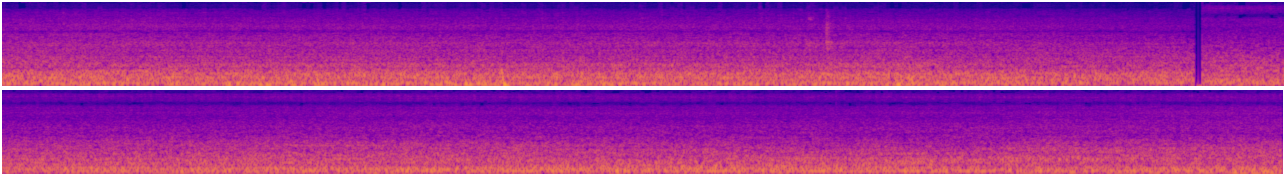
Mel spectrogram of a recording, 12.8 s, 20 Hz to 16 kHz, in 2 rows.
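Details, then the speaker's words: 1984 GMC Sierra Classic just started: steady, even low idle with no knocks or misses across the whole run; 60 psi oil pressure, running a touch rich, normal idle. "I mean, that thing sounds really good. I mean, right? Listen to it. Just purring."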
